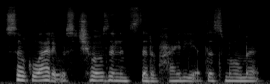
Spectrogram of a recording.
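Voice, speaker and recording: Low-voiced, expressive woman reading aloud. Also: fairly quick, no room sound. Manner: expressive, enthusiastic. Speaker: streamer reading books aloud; teacher. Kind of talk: expressive audiobook-style reading with casual livestream chat.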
